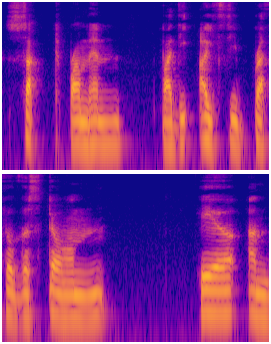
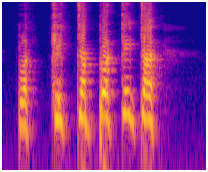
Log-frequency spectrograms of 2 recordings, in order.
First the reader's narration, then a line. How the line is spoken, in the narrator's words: I shouted, furious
